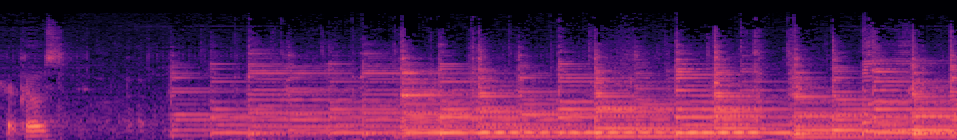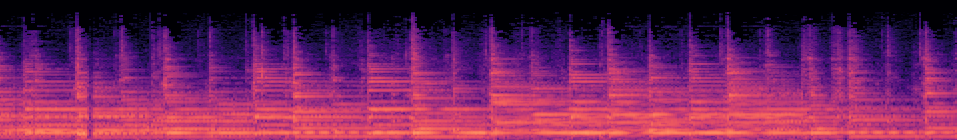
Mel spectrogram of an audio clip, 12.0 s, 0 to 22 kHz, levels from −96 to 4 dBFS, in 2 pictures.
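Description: From 6.07 to 7.47 s come repeated stalls (stutter). Late packets emptied the jitter buffer eleven times, and each gap, up to 32 ms long, was filled by extending the preceding sound. Nothing is lost, but the audio drags and stutters. A spectrogram shows brief smeared, repeated slices.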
